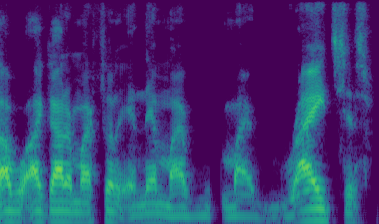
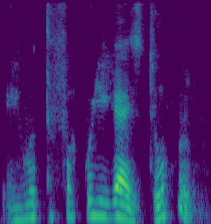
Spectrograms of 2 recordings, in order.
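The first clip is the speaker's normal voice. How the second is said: higher-pitched retold disbelief; baffled challenge; 7 semitones higher, 3 dB quieter than usual. Homeboys asking what he was doing, baffled. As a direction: imitate homies demanding an explanation.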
